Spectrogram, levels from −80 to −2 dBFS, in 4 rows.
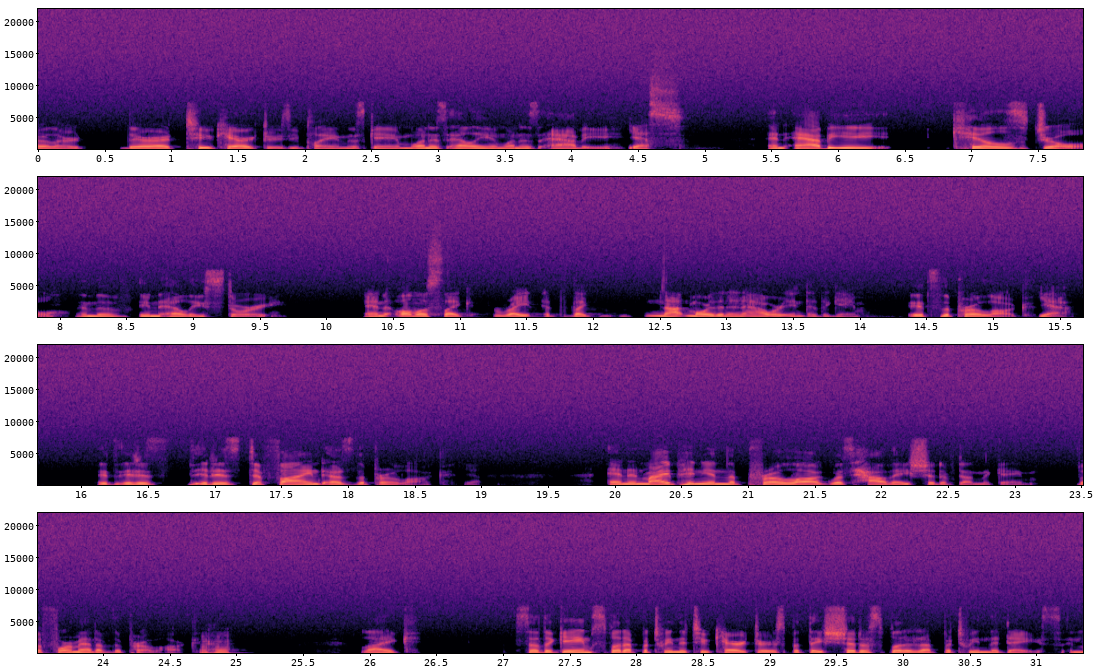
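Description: It's a speech recording with low bit depth with noise shaping from start to finish: a steady, thin hiss tilted hard toward the top of the band, sitting only about 15 dB below the speech. That points to roughly 7-bit quantisation, with the rounding error fed back so the noise is pushed up in frequency.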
